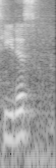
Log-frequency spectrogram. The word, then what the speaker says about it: Tidus: I just seen something recently about it where, like, they confirmed it's pronounced Tidus.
